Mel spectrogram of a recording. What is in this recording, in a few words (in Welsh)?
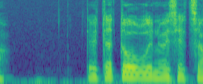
"dwl", Welsh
